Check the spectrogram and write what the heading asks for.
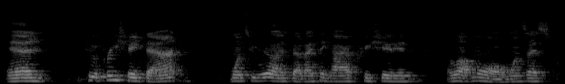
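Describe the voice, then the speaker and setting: A man with a fairly high, steady voice at normal speed casually reviews a cartoon show, putting on an Australian accent. He rambles, restarts his sentences and mock-complains, recorded in an echoey room.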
